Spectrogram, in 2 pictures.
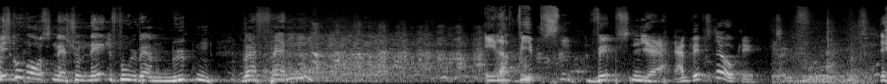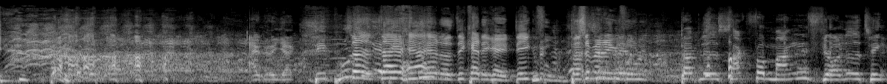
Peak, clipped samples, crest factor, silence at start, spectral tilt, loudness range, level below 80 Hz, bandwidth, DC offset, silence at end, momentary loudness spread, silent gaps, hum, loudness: -4 dBFS; under 0.1%; 18 dB; 0 s; -4 dB/octave; 7 LU; -48 dBFS; 17 kHz; under 0.1%; 0 s; 12 LU; none; none; -20 LUFS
